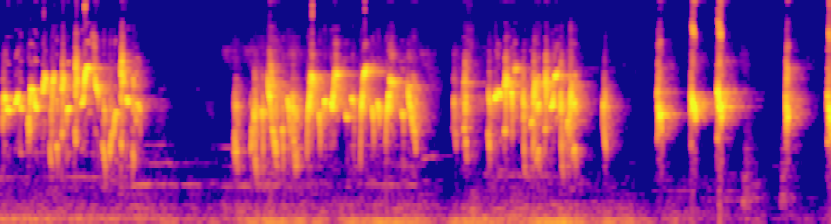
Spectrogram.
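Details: Lively sooty-headed bulbul, meant to prompt caged bulbuls to answer. Several long, jumbled warbling phrases give way to separate sharp, clipped notes, all over a faint low rumble.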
